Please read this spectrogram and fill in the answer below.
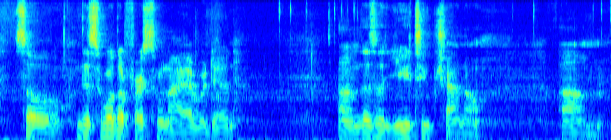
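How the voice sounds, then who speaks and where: Fairly slow, monotone, flat delivery from a man, with audible room echo. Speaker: amateur artist reviewing own drawings. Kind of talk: casual video commentary. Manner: halting, many restarts and fillers.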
